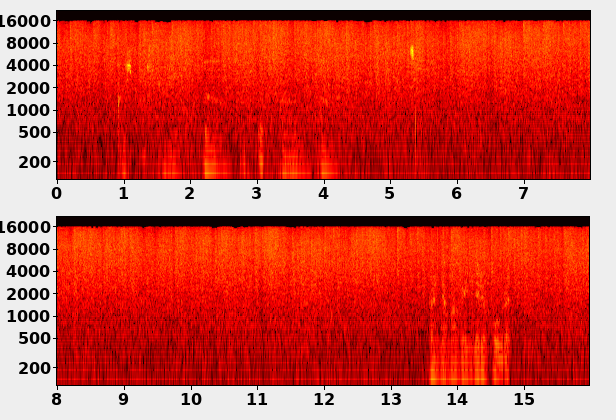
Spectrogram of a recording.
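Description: A man talks briefly and casually into a close microphone.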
